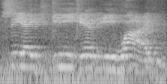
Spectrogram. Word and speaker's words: Cheney: It looks like the spelling of the word Cheney, C-H-E-N-E-Y, but it is Cheney, Kansas. Everybody repeat after me, Cheney, Kansas.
